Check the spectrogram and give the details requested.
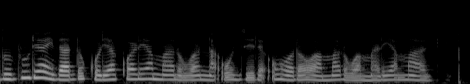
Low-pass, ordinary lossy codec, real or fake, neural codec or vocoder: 5.4 kHz; none; real; none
